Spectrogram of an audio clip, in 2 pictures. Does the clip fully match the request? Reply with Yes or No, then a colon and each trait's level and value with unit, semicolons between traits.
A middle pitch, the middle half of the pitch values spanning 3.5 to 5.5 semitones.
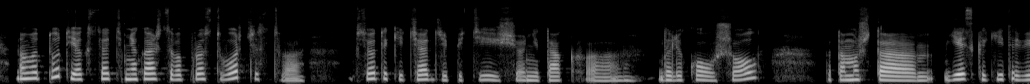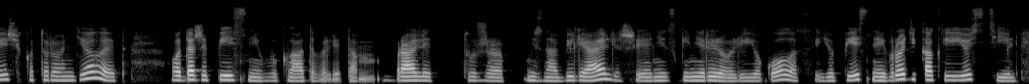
No: high, 200 Hz; average, 4.1 semitones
